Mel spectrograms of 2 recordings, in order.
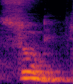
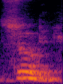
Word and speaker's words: should: मतलब एल का यहाँ कोई औकात नहीं है जो एल बोल देगा। ठीक है, तो यानी देखो लिखेंगे सूल्ड, लिखेंगे सूल्ड, बट रीड दिस ऑफ। क्या पढ़ना है? सूड। क्या पढ़ेंगे? सूड।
